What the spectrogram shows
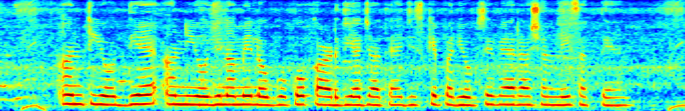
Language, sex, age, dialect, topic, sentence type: Hindi, female, 18-24, Hindustani Malvi Khadi Boli, agriculture, statement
